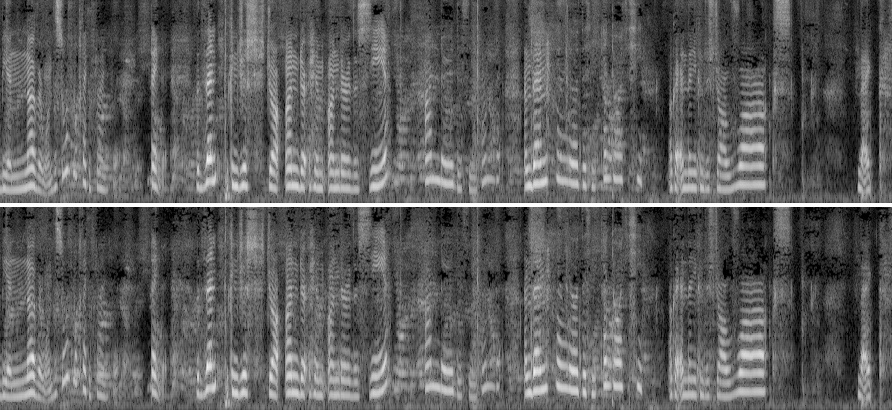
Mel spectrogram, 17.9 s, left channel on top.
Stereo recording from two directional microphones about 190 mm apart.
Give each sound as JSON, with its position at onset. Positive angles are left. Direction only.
{"t": 0.0, "sound": "speech", "side_deg": 20}
{"t": 0.8, "sound": "speech", "side_deg": 25}
{"t": 3.9, "sound": "speech", "side_deg": 10}
{"t": 10.4, "sound": "a woman's voice", "side_deg": 25}
{"t": 11.1, "sound": "a child's voice", "side_deg": -30}
{"t": 13.4, "sound": "speech", "side_deg": 15}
